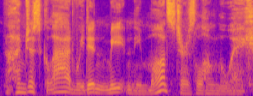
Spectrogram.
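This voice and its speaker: An actor playing a kind, earnest father and husband in a video game, gentle and sincere. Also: lowish voice, lively intonation, fast, slight background noise. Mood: friendly, apologetic. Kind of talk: animated video game voice acting.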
